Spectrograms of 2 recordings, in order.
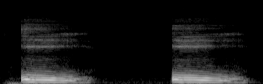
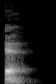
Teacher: the first one is long and the second one is short so the first vowel e as in leave you can hear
